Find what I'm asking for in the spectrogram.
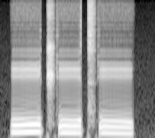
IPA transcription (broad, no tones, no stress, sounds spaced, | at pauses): iː t͡ʃʼ iː t͡sʼ i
